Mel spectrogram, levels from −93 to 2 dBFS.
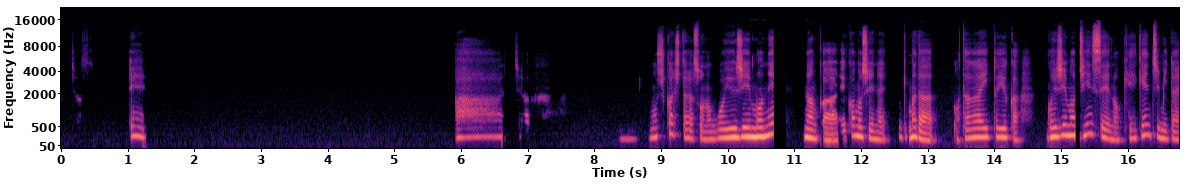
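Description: At 10.67 s the speech drops into a gap of about 192 ms. This is AAC frame loss with muting. The decoder got no data for that stretch, which fits about nine lost frames, and zeroed its output. The overlapping windows fade the sound out and back in, so the hole has soft edges. At 15.19 s a shorter gap of about 85 ms follows, pointing to about four lost frames.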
